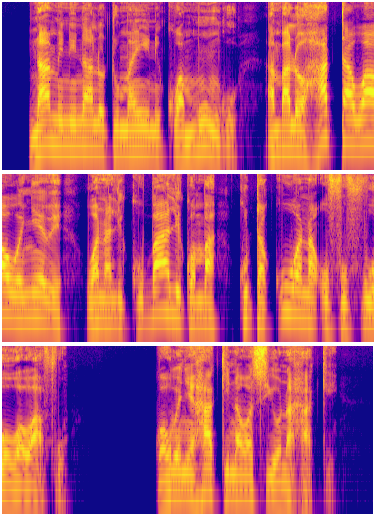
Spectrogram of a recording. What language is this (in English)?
Swahili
